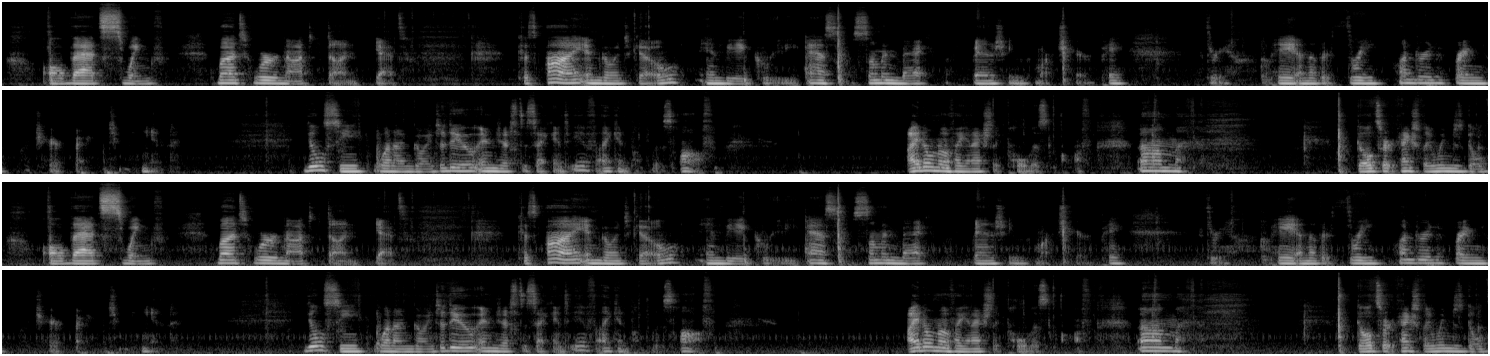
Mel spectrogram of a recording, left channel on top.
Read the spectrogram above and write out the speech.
all that swing, but we're not done yet. Because I am going to go and be a greedy asshole. Summon back by banishing the March Hare. Pay another 300. Bring March Hare back to hand. You'll see what I'm going to do in just a second if I can pull this off. I don't know if I can actually pull this off. Gold Sark. Actually, we can just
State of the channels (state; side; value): noise; right; rumble, 27 dB below the sound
